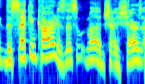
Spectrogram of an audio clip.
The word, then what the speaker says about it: Charizard: Is this Charizard?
